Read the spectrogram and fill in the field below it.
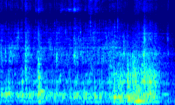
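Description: Water is poured into a container, making a soft, uneven splashing and gurgling stream for a couple of seconds, faint and close, ending in a sharp knock.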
